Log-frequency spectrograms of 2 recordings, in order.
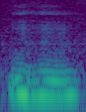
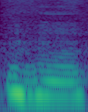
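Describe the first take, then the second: No difference in how they are said.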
